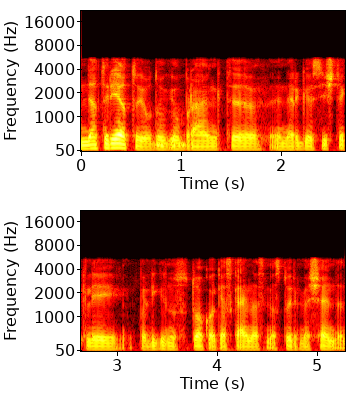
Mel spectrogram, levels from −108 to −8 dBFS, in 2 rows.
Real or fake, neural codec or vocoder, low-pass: real; none; 5.4 kHz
